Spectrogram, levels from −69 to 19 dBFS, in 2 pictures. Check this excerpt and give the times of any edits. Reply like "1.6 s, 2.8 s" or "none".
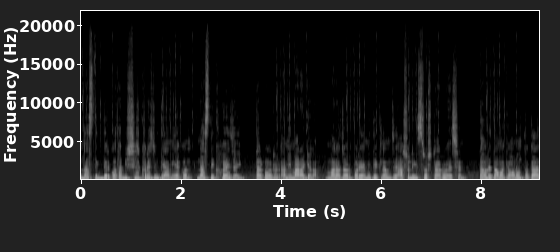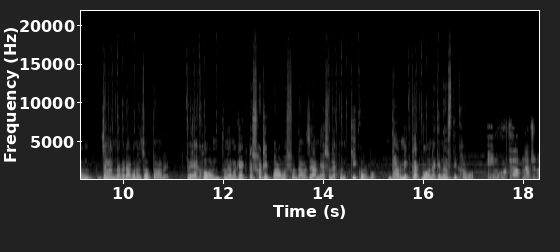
17.2 s

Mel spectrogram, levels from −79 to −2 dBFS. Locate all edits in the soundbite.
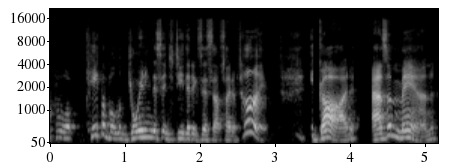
3.5 s

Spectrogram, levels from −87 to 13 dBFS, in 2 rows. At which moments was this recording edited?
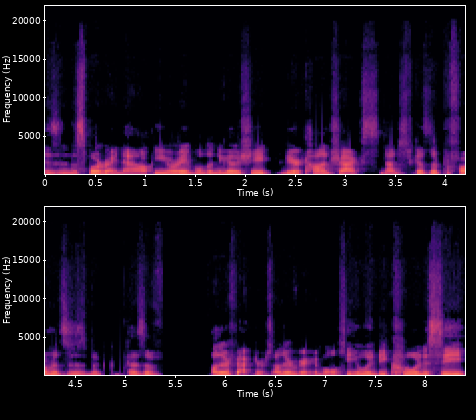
1.1 s, 7.2 s

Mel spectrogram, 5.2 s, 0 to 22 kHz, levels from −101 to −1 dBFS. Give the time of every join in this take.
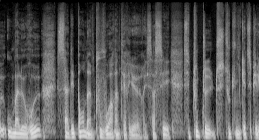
none

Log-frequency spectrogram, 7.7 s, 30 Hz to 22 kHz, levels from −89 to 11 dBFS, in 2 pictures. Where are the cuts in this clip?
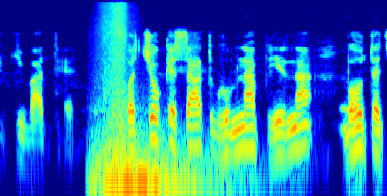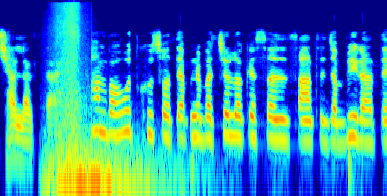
1.1 s, 4.8 s

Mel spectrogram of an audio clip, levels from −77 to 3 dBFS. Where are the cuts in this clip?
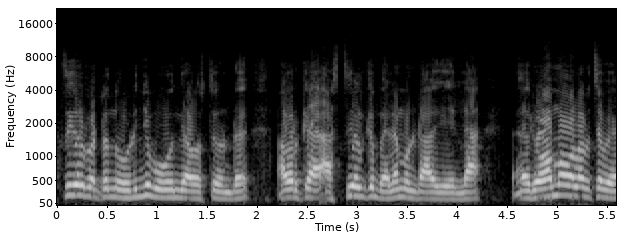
none

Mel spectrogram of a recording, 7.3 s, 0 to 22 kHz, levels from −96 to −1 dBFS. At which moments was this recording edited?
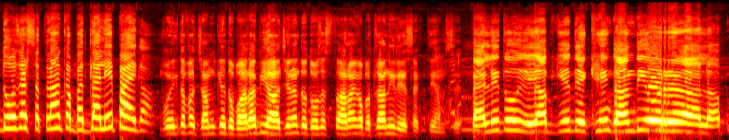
4.5 s

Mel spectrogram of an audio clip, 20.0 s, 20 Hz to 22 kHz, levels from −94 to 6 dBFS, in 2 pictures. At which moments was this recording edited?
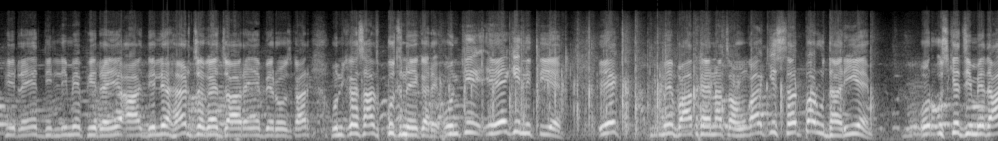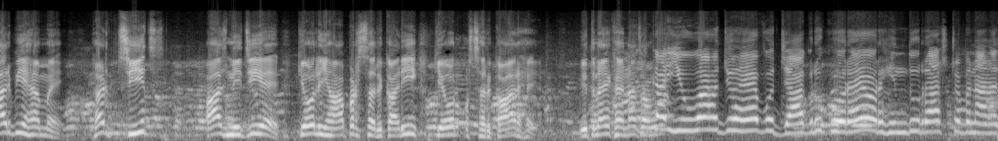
none

